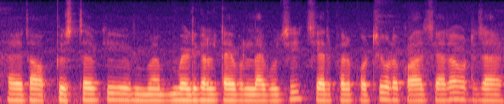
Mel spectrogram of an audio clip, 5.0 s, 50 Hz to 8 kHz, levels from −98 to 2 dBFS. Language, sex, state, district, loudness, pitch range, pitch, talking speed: Odia, male, Odisha, Khordha, -16 LUFS, 130-135 Hz, 130 Hz, 200 wpm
